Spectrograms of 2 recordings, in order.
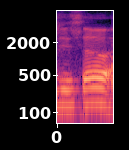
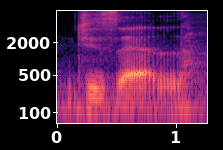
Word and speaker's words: Giselle: Oh, you know what, Giselle? I need to start saying your name like Giselle, right? You told me it's French, so it's not actually pronounced Giselle.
